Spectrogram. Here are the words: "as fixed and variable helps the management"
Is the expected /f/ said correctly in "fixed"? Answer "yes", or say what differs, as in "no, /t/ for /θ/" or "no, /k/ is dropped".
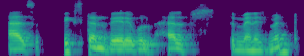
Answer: yes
